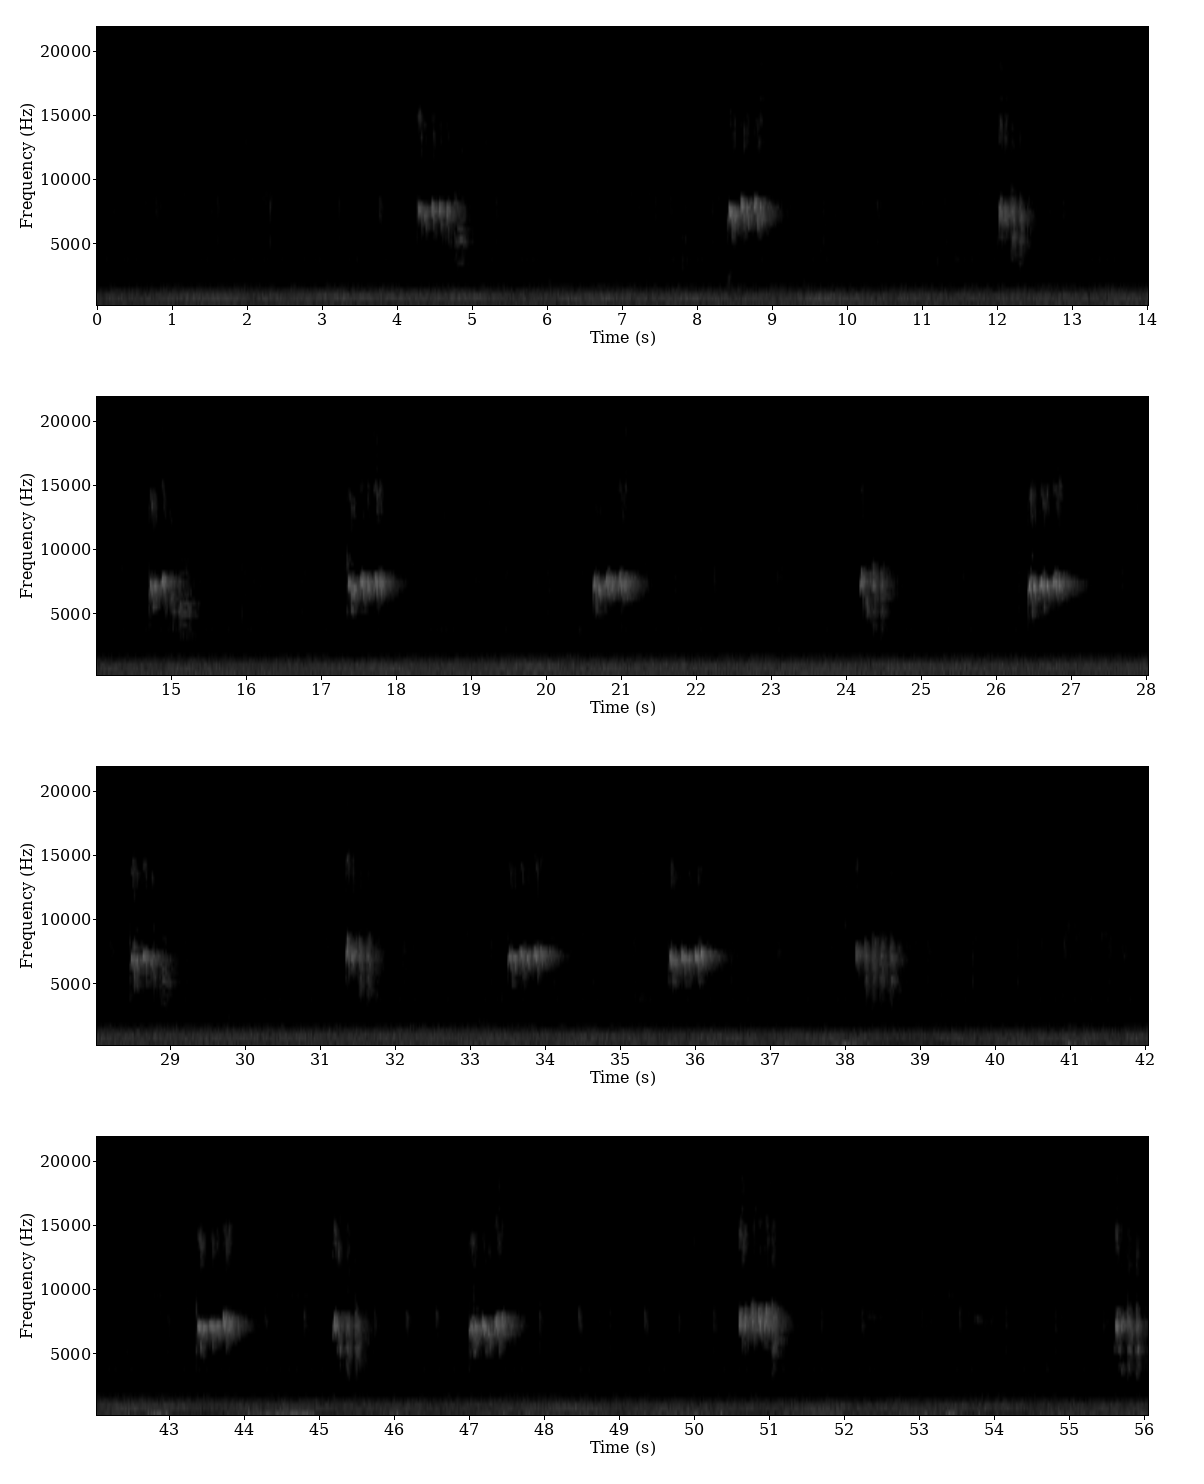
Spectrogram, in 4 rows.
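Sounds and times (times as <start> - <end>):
bird high calls: 28.5 - 29.0, 47.0 - 47.6.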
